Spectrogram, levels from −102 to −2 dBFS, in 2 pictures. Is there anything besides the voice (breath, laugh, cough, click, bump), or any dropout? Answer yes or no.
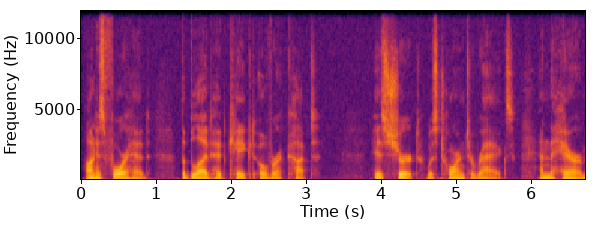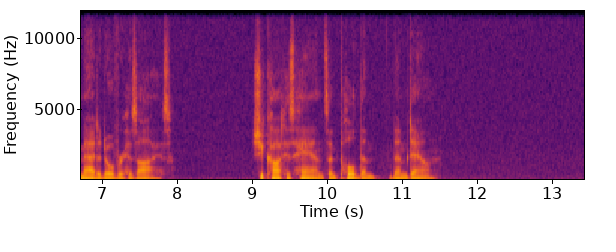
no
